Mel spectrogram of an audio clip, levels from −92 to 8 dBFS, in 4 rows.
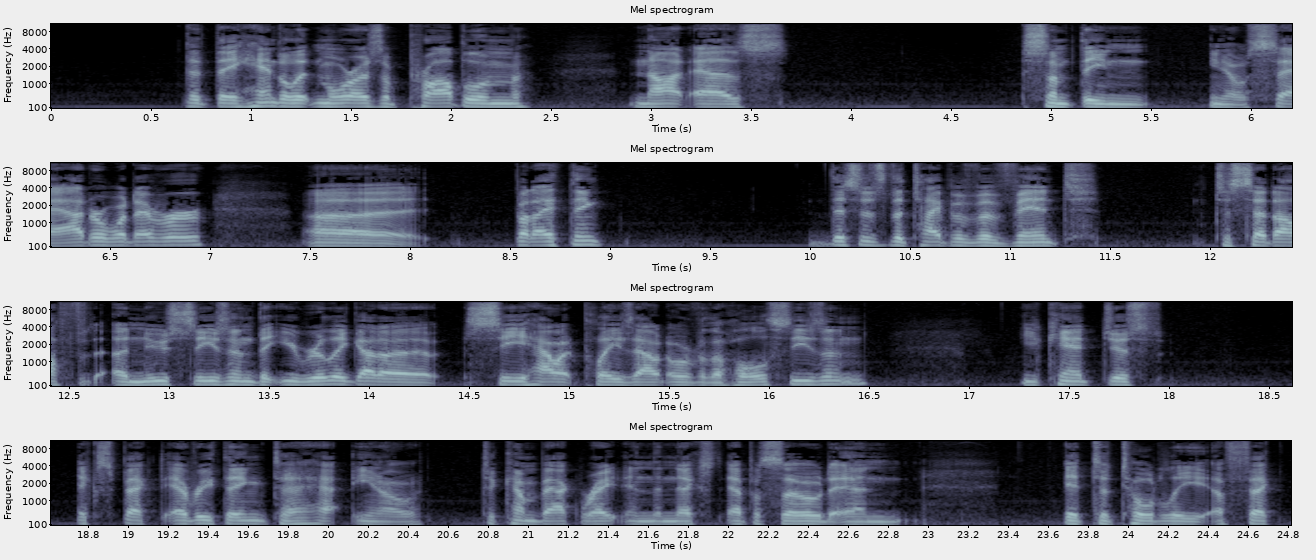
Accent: American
